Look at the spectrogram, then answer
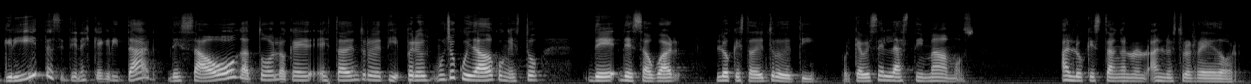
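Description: A woman's voice: fairly low pitch, normal speed, a little mellow. A woman giving motivational advice to her listener. She talks with affection, calls the listener "my love", and stresses her points with feeling. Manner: emphatic, acts out listener's inner doubts. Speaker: advice speaker.

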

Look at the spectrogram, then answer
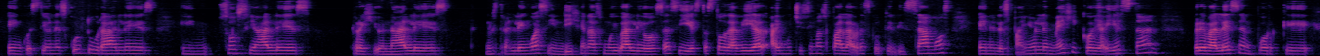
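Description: A woman's voice: medium pitch, darkish tone. A woman with a Mexican accent, a Spanish teacher hosting a podcast, explaining thoughtfully and repeating words as she searches for them. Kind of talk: conversational podcast interview.

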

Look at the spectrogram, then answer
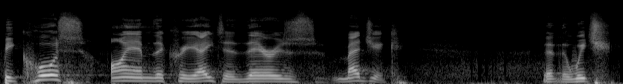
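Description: A man voicing a calm, majestic lion who speaks slowly and solemnly. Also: mid-range voice, clean tone, long reverb tail, pitched below the performer's own voice.

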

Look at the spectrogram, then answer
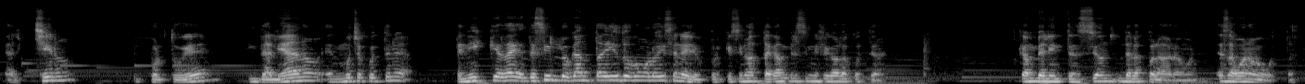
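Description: A man's voice: mid-range voice, a little fast, darkish tone. Man, Chilean accent, casual podcast chat, blunt, rambling, slangy, faint guitar music. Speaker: co-host.

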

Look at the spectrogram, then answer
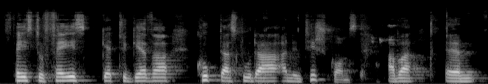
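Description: A man's voice: on the high side, fairly even intonation, a little slow, a little mellow. A man speaking as a sales trainer in a podcast interview, talking emphatically and acting out quoted dialogue from his seminars.

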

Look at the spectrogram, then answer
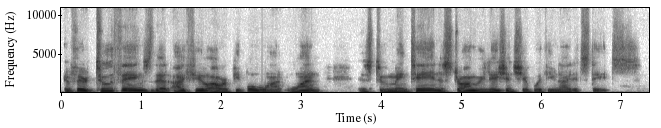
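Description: Measured man explaining in an interview. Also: mid-range voice, fairly even intonation, a little mellow. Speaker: interview guest. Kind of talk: thoughtful interview conversation.

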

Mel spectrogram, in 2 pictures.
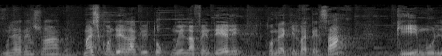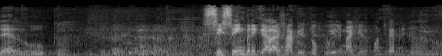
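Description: A man preaching a lively marriage sermon, joking and calling out to the congregation as he acts out little scenes. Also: sits high, fast talker, few pauses, music in the background. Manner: animated, jokey, calls out to congregation. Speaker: pastor.

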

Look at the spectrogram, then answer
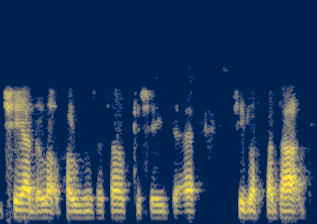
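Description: A comedian guest, a man with a low voice, tells a candid story at a quick pace with a totally flat delivery. He rambles, filling it with fillers and restarts, and swears and laughs as he goes. The audio sounds lo-fi, like a phone call.

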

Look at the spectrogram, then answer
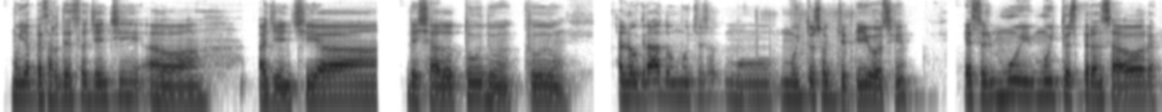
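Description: A man with a very dark, mellow voice and little pitch movement speaks as a podcast guest. His Colombian Spanish accent is clear, and he often gropes for words, mixing in Spanish. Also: little pitch movement. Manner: halting, searching for words, slipping into Spanish. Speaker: interview guest. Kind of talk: casual podcast interview.

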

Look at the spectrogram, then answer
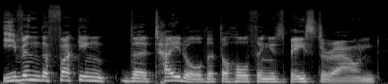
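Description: A man's voice: mid-range voice, moderate pace. A man co-hosting a podcast, ranting profanely and scornfully about a movie in casual chat. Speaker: podcast co-host.

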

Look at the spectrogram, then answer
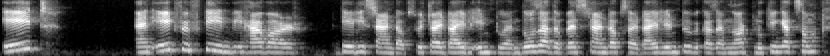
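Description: A middle-aged woman, a company CEO, chatting as a podcast guest, animated and laughing often. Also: fairly high pitch, normal speed. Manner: animated, laughs often, acts out her own quotes. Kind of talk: casual interview chat.

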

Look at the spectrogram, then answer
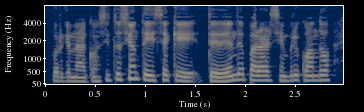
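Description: A woman chats casually, chatty and a little argumentative as she tells her own story. Her voice sits on the low side, warm and mellow in tone. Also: quick pace, dry recording, studio quality. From northwest Mexico. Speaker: conversation partner. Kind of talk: casual chat.

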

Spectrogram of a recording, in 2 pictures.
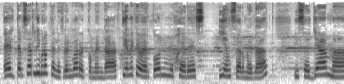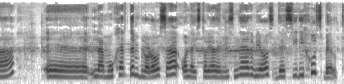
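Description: Chatty woman with mellow voice. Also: fairly high pitch, slow, soft background music. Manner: chatty, many fillers and restarts. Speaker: podcast host. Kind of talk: casual book recommendations.

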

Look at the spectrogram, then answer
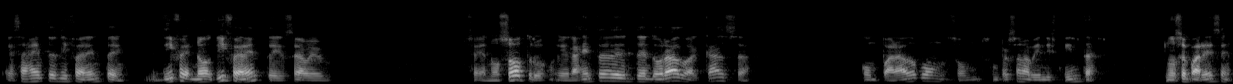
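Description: A man's voice: mid-range voice, measured pace, poor audio. Earnest Puerto Rican man thinking aloud. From Puerto Rico. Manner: earnest, thinks aloud with frequent tag questions. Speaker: podcast guest. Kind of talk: casual opinion chat.

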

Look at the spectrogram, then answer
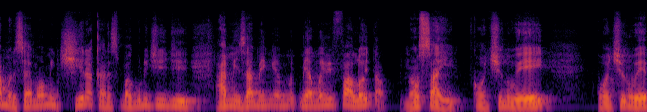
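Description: Rio funk singer in his 40s, podcast guest, rapid-fire slangy storytelling, fairly high voice. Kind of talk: storytelling in a casual podcast chat.

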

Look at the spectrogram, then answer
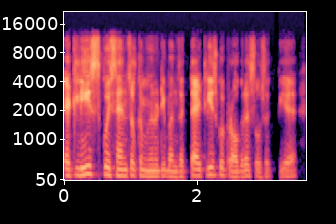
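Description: Very fast-talking Pakistani-accented man. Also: mid-range voice, steady tone, gravelly, a little mellow, no room sound, studio quality. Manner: code-switches between English and Urdu. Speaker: podcast host. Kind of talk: casual conversation.

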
